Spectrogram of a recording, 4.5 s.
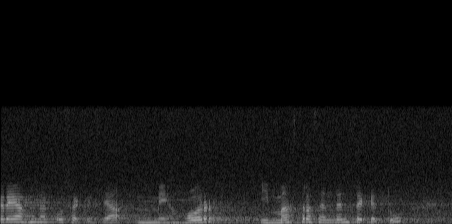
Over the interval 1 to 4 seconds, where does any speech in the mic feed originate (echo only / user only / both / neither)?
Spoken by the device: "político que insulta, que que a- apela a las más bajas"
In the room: user only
